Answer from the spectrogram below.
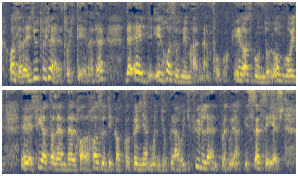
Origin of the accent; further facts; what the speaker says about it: Hungary; nekem nagyon fontos, hogy magyar vagyok. Én azt gondolom, hogy nem véletlen születtünk ide.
